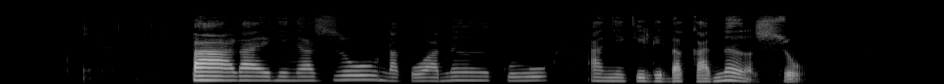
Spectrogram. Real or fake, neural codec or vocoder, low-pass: real; none; 9.9 kHz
